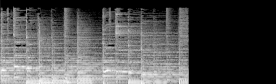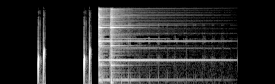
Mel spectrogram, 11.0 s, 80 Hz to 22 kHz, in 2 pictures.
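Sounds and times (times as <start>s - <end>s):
small notification bell ringing: 7.5s - 10.3s.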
